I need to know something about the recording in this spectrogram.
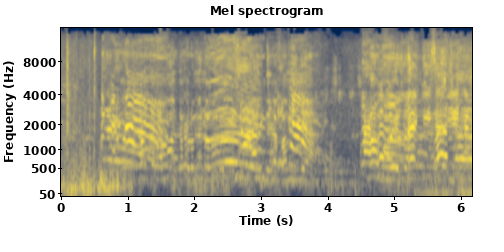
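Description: A group of men and women cheer and talk close by.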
